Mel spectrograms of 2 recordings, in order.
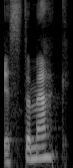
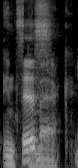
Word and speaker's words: Istamak: It just says, there's only one word that's still legible, and it says Istamak. – It's the Mac? – It's the Mac. – Istamak. – Spell it for me. – Whenever we need Mac here, we get Instamac. – Instamac. – I-S-T-A-M-A-K.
